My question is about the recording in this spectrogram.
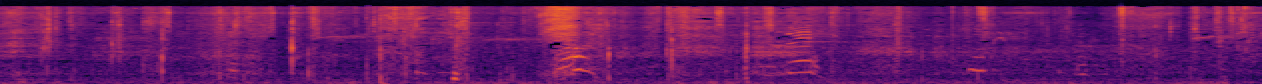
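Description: Soccer ball being dribbled on a hard court: irregular light knocks of foot on ball and shoes patting the surface, the sharpest a little over two seconds in. Two brief sliding voice sounds come near the middle.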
